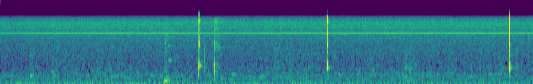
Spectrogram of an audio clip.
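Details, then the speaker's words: Baby lying on father with hiccups: three brief, sharp hiccup clicks a few seconds apart over steady room noise; ordinary hiccups. "Hey, darling. You got the hiccups? Huh? Yeah."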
